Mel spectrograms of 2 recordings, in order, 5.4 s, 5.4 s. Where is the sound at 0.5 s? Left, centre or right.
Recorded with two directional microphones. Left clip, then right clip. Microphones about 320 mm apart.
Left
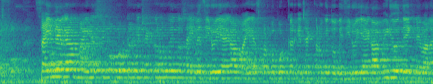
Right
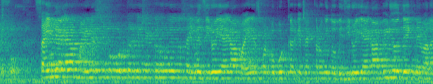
Centre.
